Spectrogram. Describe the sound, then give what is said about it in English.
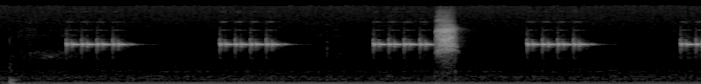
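A camera beeps in repeating bursts, each a quick series of high-pitched pulses, sounding about every second and a half over a low steady hum, with no one talking. “It's just going to beep for a second.”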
